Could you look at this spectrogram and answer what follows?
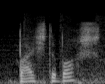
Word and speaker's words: Bijsterbosch: between poland's fortuneski and holland's baisterbosch did i say that right niels how are you getting there i'm getting there you said correctly you say it correctly buy stubbles i'll settle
